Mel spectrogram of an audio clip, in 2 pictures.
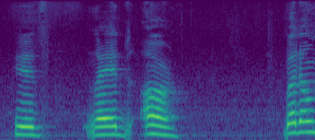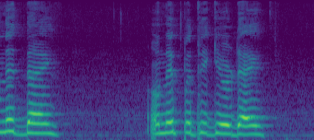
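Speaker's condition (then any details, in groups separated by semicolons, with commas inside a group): Cerebral palsy; carried everywhere by parents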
